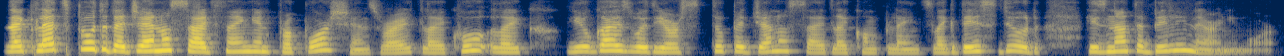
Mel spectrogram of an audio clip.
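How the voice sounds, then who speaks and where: A woman's voice: fairly high pitch, moderate pace, a little mellow. Sarcastic woman full of "like"s. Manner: sarcastic, many "like" fillers. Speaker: guest. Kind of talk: casual live-stream chat. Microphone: online call.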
